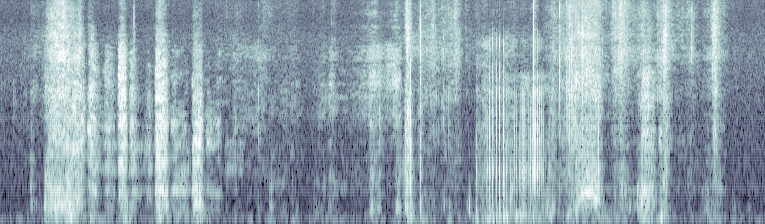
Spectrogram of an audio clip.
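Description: Belgian Malinois x German Shepherd panting hard with her snout down in a rabbit hole, in two bouts of quick breaths with a short pause between them.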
